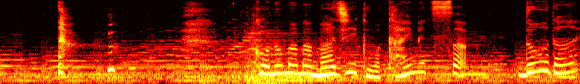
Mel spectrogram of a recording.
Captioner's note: chuckle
